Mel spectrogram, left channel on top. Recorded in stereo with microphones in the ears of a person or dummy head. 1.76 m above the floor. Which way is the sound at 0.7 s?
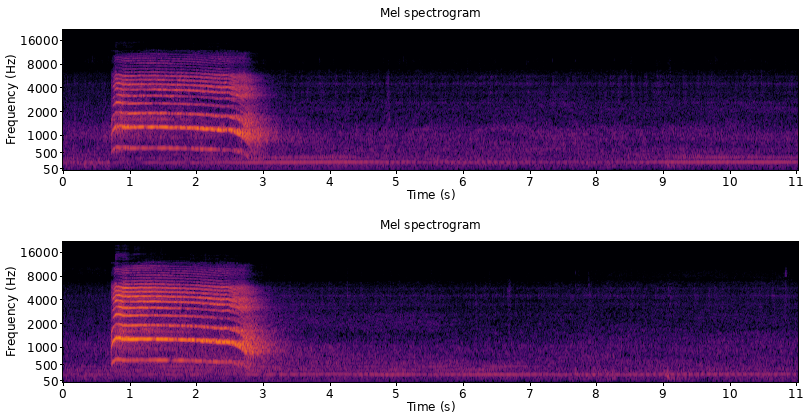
20° right (ahead or behind).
